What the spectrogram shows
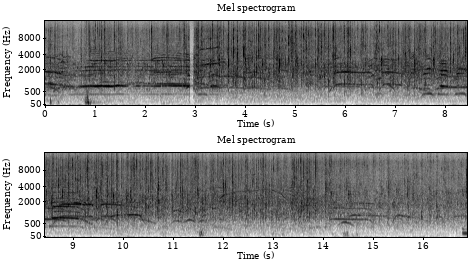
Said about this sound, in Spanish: Y para mí, un papá o un abuelo que escucha eso, lo mínimo que debería hacer es ponerse de pie, aplaudir y darle un grito de júbilo y de agradecimiento a Dios.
